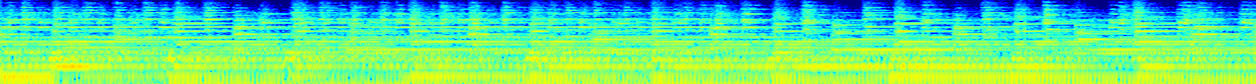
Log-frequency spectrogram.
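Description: Russian Orthodox monastery church bells ringing: a continuous peal of several bells struck in quick succession over one another's sustained ringing.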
